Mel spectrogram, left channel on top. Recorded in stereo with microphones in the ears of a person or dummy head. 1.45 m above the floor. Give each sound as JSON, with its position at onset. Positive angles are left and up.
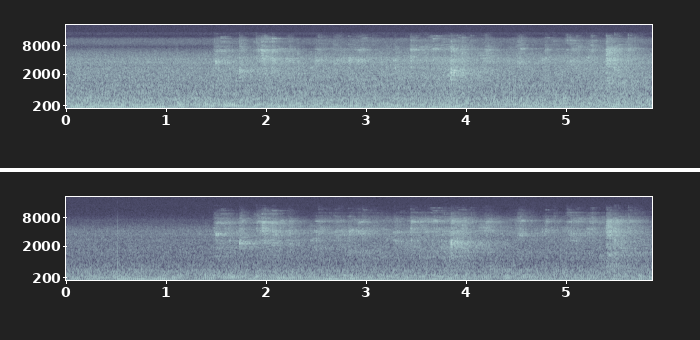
{"t": 1.5, "sound": "keys jangling", "side_deg": 35, "distance_m": 3.5}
